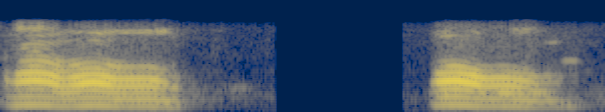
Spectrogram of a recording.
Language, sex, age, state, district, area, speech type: Assamese, female, 30-45, Assam, Sivasagar, rural, conversation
